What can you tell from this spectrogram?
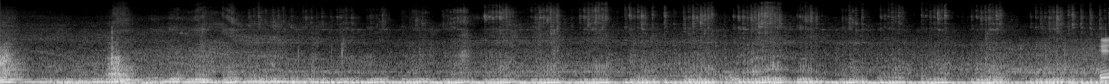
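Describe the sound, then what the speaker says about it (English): A 1978 Mazda RX-7 Series 1 with a bridgeported 12A rotary engine runs loud and close, a rough, throbbing drone that swells and eases as it is revved throughout. "Beautiful Series 1 78 JDM Rx7"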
